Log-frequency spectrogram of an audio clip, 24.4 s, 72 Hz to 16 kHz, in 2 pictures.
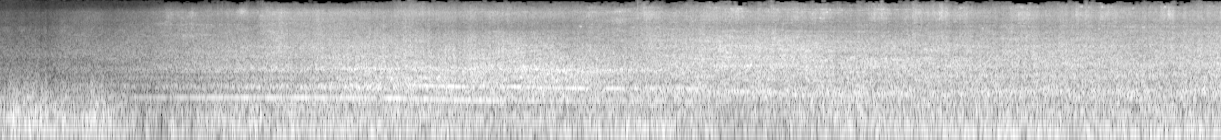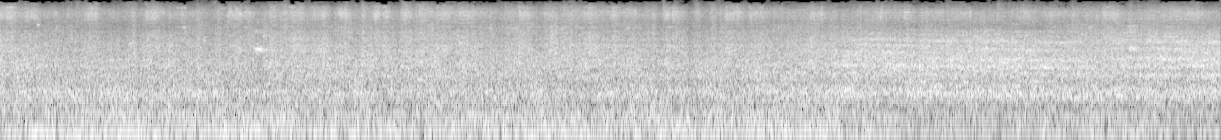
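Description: Freight train running through at speed, hauled by a pair of E412 electric locomotives. As the locomotives pass, two steady tones in their sound drop slightly in pitch over the first few seconds. Then a long string of intermodal wagons carrying lorry trailers goes by with a steady noise and a rapid clatter of wheels on the rails.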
